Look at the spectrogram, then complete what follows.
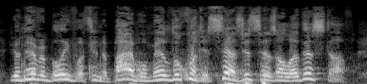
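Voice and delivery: loud, high, rapid-fire amazed blurting; excited disbelief. Retold or imitated. Boy tells teacher what's in the Bible, wildly excited. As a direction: shout it like an astonished, overexcited kid. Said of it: "the kid's excited and he can't believe it".

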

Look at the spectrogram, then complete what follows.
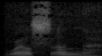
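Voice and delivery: very soft, low, hesitant mumble; King David fumbles answering son about meeting Mom; embarrassed mumble. Retold or imitated. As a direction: mumble it like a dad caught out. David stalls again.

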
